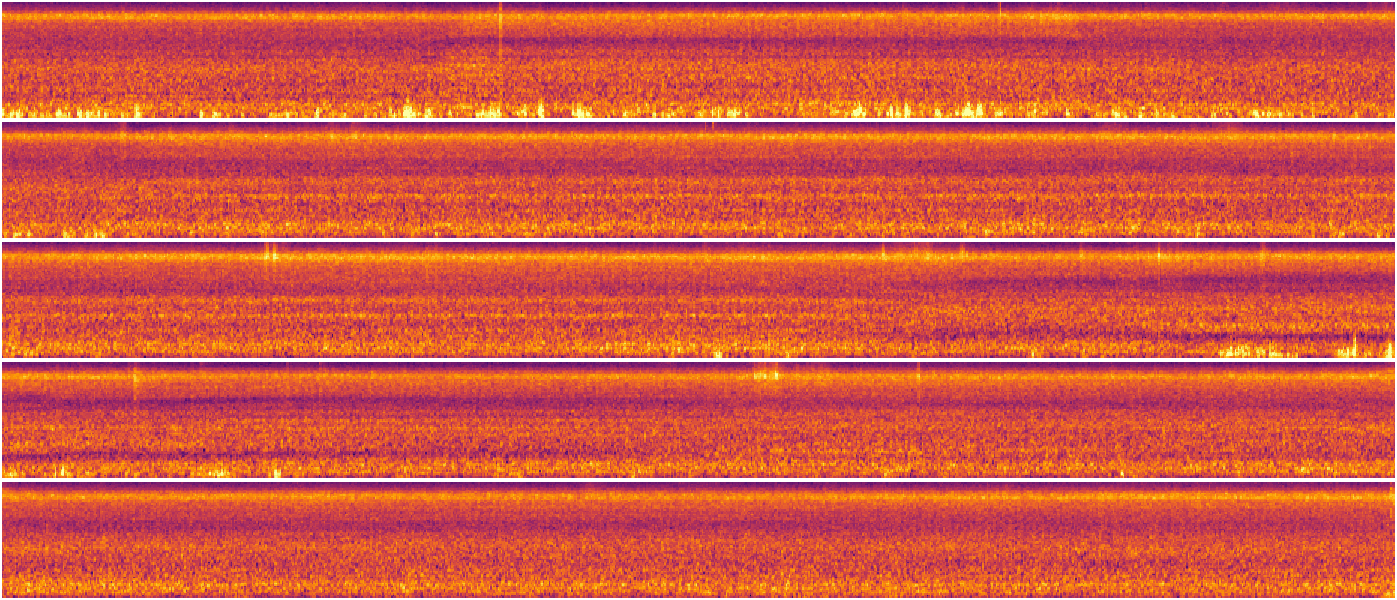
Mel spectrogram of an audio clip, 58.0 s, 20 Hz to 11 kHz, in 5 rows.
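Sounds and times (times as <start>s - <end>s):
faint high whine: 0.0s - 58.0s
steady fan hiss: 0.0s - 58.0s.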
